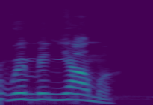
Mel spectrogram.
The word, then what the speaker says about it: Wembanyama: I thought it was an N and not an M. – Wembanyama. Yana. No, it's Victor Wembanyama. Yama, oh. with a M.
